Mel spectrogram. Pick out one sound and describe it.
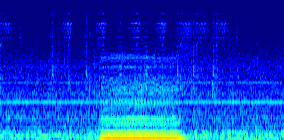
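A short electronic beep sounds.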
